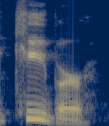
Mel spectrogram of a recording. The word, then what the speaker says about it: Cuber: at the Blue Note Ronnie Cuber as in Ice Cube and Ronnie Buridge as in barriage of cannon fire or barrage.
